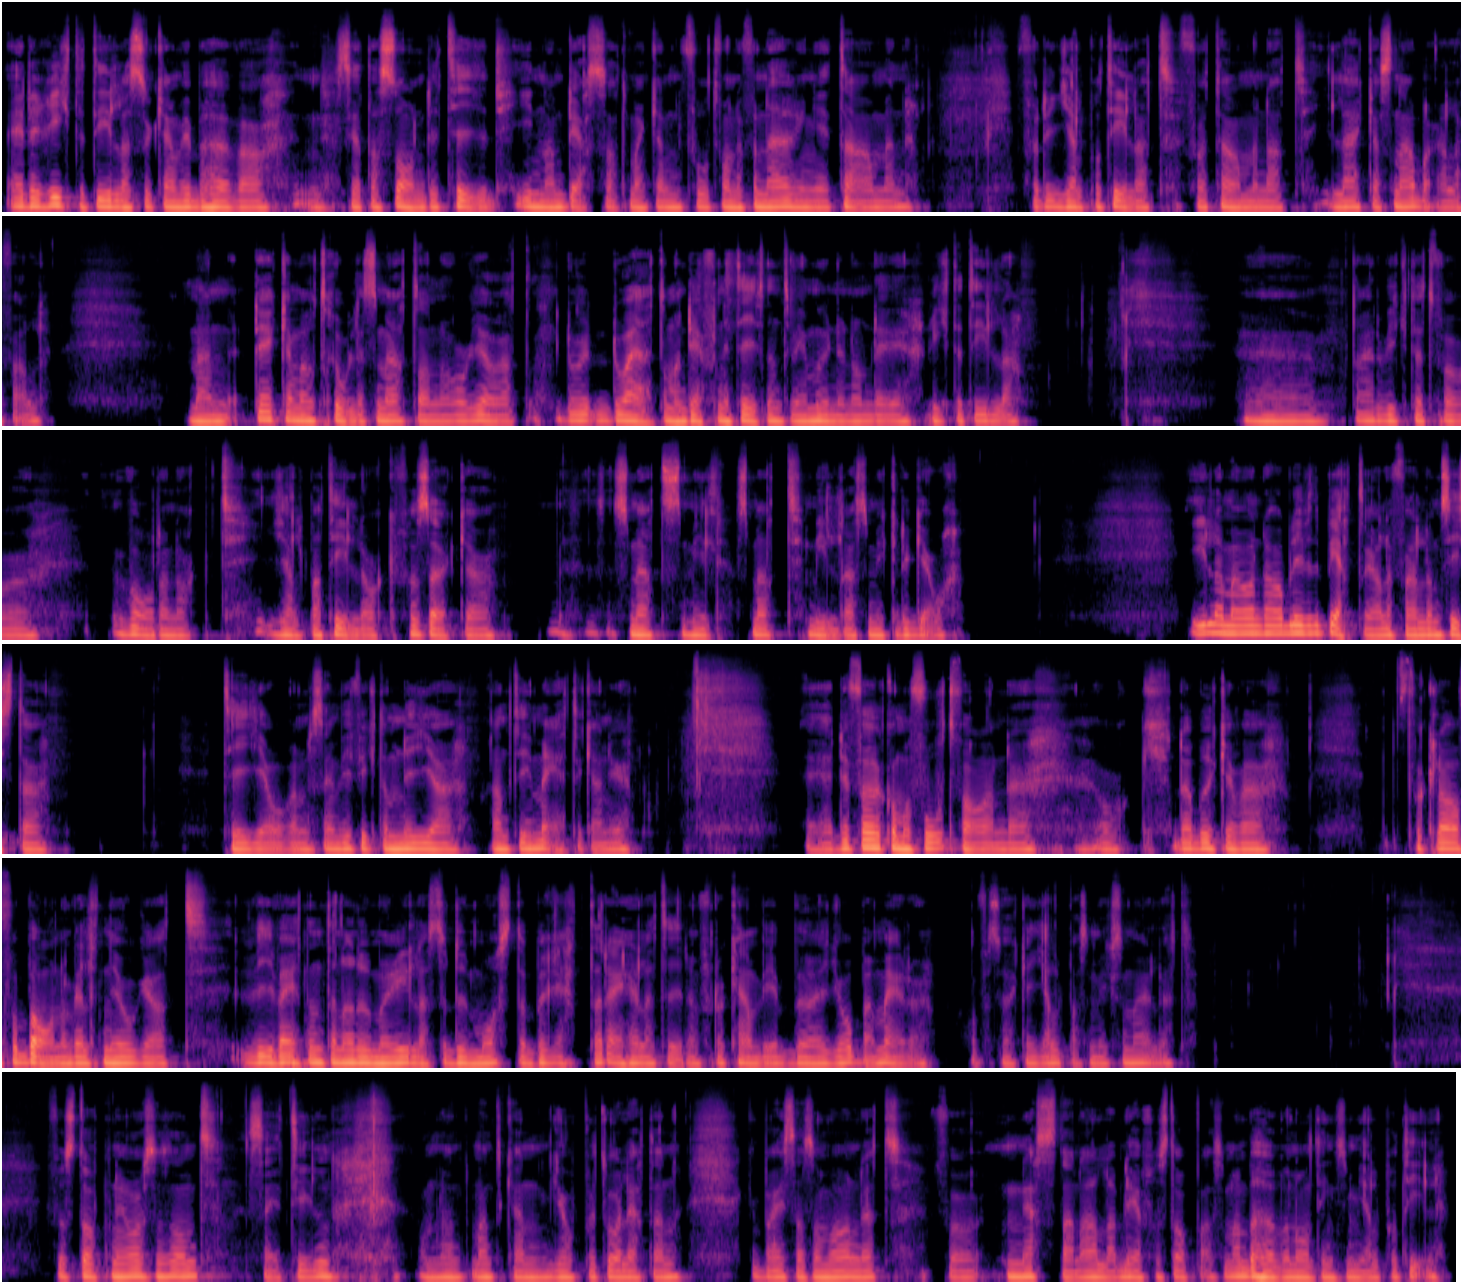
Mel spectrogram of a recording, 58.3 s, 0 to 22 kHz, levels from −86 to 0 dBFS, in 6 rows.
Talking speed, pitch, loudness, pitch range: 170 wpm, 120 Hz, -29 LUFS, 115-130 Hz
